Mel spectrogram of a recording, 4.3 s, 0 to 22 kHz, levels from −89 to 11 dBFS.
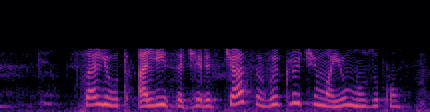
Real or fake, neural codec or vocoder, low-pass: fake; codec, 16 kHz, 16 kbps, FunCodec, trained on LibriTTS, 50 frames a second; 3.6 kHz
